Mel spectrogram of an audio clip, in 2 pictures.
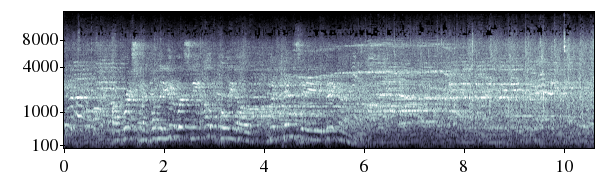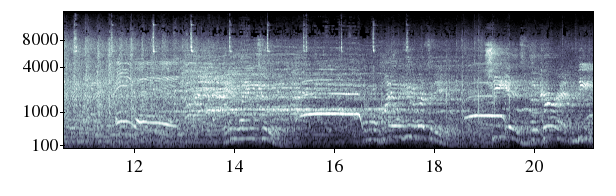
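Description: A crowd of people chatters and cheers in a large echoing hall.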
